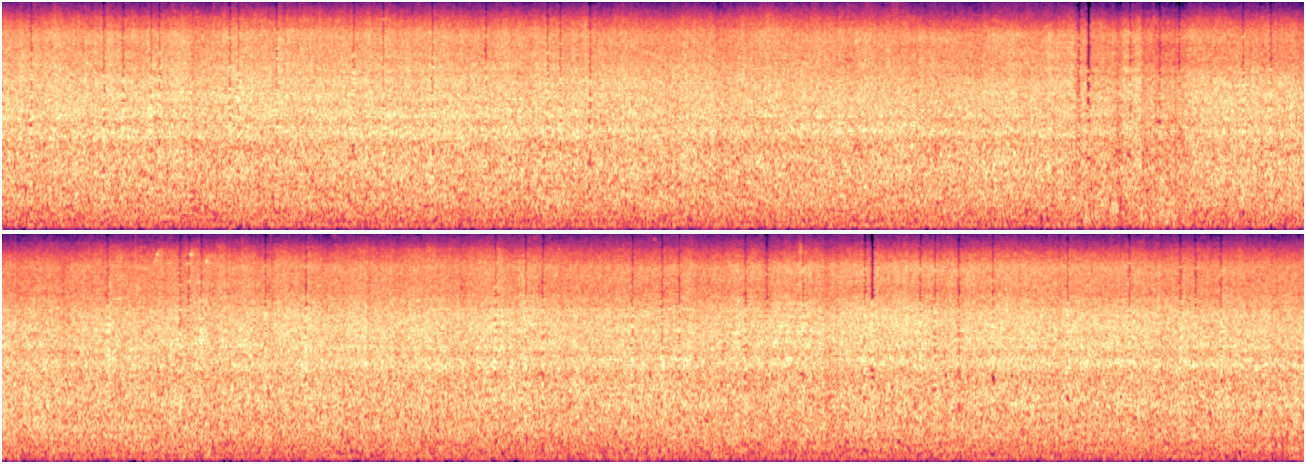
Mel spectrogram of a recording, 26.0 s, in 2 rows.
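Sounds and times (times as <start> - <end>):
freight train rolling past: 0.0 - 26.0
steel wheels rushing on rails: 0.0 - 26.0.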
